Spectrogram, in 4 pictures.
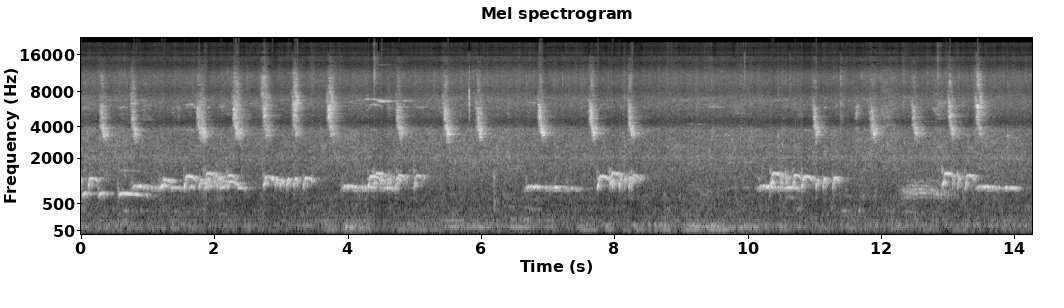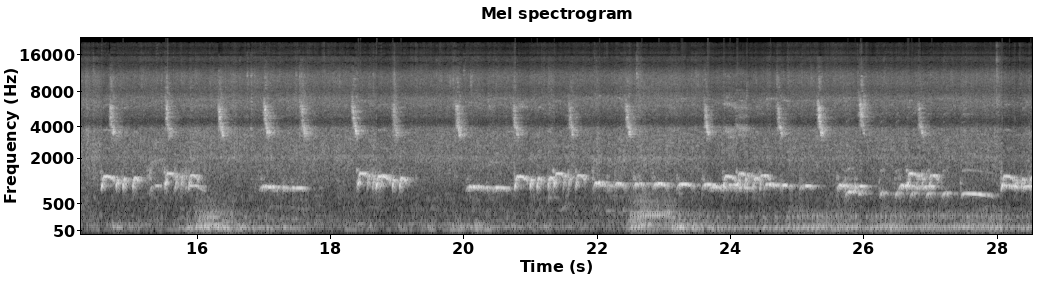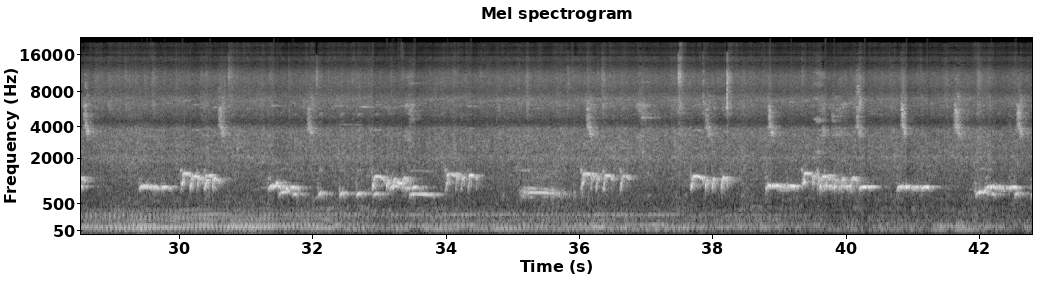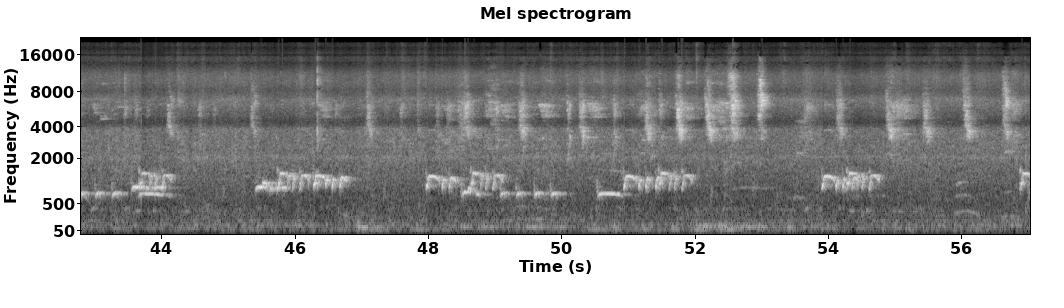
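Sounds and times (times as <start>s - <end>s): dove cooing: 0.0s - 5.4s, 6.6s - 44.4s, 45.3s - 57.0s
low hum: 15.7s - 17.8s, 22.2s - 41.9s.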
